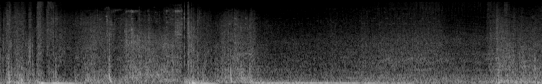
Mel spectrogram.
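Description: Sustained automatic fire from the Unkempt Herald gun in Borderlands 3, a dense rattling barrage of shots and blasts running for several seconds with brief louder bursts, mostly alone without talk.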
